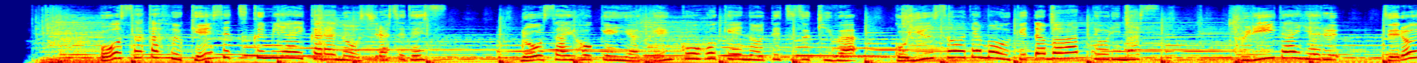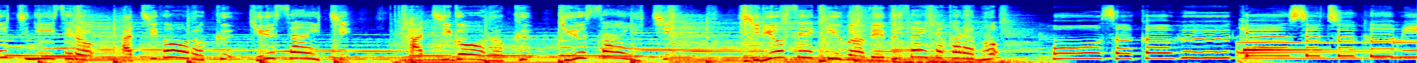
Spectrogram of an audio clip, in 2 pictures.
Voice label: radio; osaka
